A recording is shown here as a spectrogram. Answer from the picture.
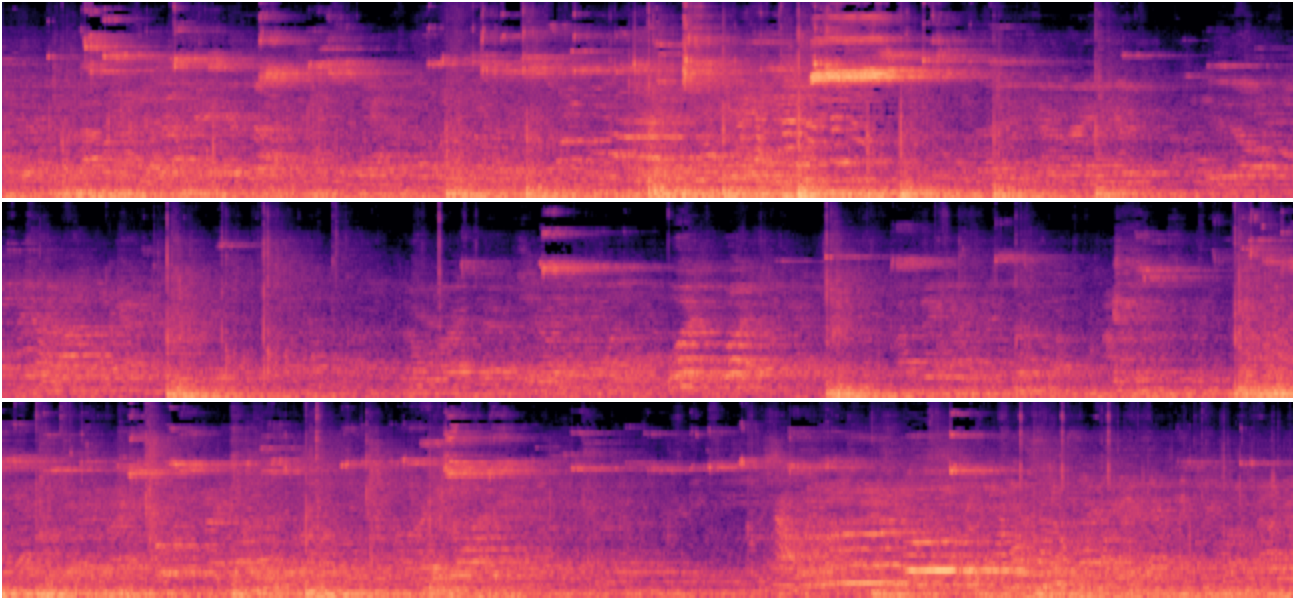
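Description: A basketball being dribbled and bouncing on a hardwood gym floor, many sharp thuds echoing in a large gymnasium, over players' voices calling out.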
